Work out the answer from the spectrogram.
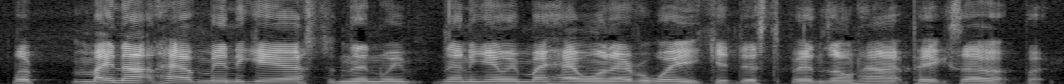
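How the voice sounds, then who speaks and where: Higher-voiced Southern man, smooth and folksy. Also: little pitch movement, fast talker, dry recording. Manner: folksy, rambling storytelling. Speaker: podcast host. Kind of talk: casual chat.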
